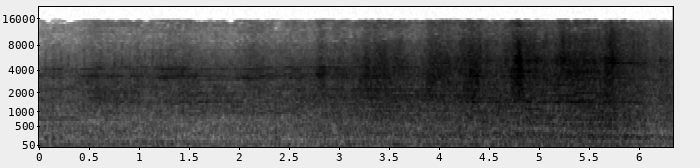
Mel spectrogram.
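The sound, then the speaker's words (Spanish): An airplane taking off, heard as a dense, steady engine roar with broad rumble and hiss that grows louder partway through and then holds. “Viajaremos a lugares lejanos, así que abróchense bien los cinturones, que vamos a despegar.”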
